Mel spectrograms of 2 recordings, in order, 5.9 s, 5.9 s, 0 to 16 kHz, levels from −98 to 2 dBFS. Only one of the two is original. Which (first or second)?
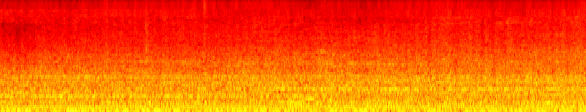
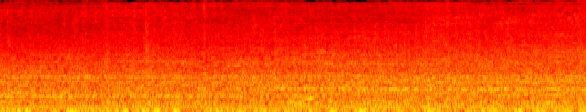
first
